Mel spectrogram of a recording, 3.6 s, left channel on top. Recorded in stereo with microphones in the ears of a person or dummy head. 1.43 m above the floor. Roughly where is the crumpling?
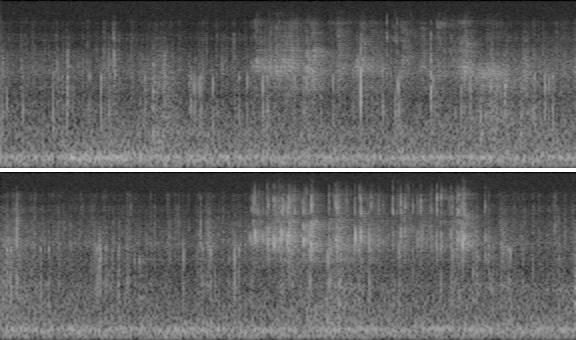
Right.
